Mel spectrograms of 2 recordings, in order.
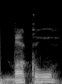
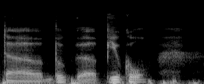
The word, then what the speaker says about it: buccal: the route of administration this is buckle or some people pronounce that buccal either one's fun simply means between the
